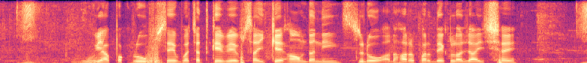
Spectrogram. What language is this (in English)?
Maithili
